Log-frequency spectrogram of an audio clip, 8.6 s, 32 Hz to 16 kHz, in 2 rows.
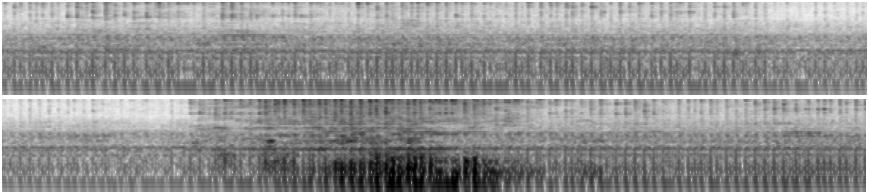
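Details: Storm Cat 700W two-stroke 63cc generator after repair, run on 40:1 fuel mix (spec 50:1), a little smoky: even, low putter at steady speed with no misses or surging, one brief louder rush midway; running properly.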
